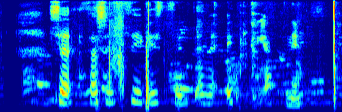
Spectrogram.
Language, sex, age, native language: Icelandic, female, 12, Icelandic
